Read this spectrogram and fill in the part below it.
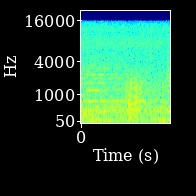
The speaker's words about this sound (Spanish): Podía ver los relámpagos no muy lejos, más allá de las colinas cubiertas de lápidas. Fue acompañado del sonido de un trueno cuando lo vi.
